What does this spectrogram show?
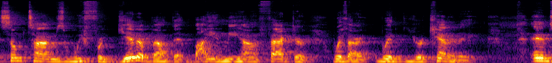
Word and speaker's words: Bayanihan: It's Bayanihan.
